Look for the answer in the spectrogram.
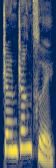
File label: open mouth; Baidu; BDFaceSDK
